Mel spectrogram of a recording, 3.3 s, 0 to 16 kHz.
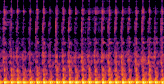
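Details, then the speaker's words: Honda CG125 old non-Euro model, 2010–11, after piston and ring rebuild and tappet setting: even low thumping idle about four pulses a second, steady with no ticking; sound now fixed, normal idle. "तो यहां पर देखिए दोस्तों bike की sound बड़ी बेहतरीन हो गई"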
